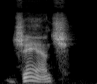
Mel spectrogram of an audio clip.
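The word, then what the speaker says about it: Jansch: And what I'm doing is I'm setting up a path here because it was recorded by Burt Janch. Hopefully I'm pronouncing that fairly. – I think so. Yeah, that sounds like what I've heard pronounced.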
